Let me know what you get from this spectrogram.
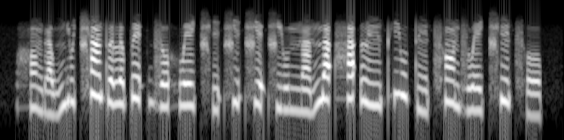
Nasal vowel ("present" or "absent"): present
